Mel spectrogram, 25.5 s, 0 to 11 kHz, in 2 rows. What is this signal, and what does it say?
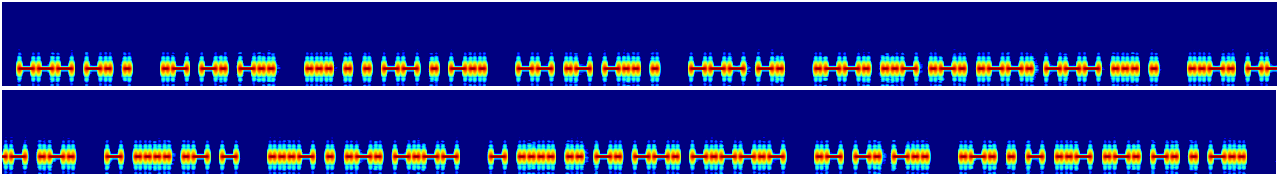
Morse code, heard as a keyed tone, about 25 wpm, 700 Hz. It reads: ONE AND SEEMED MADE ON PURPOSE FOR THAT VERY THING) AND RETURNED
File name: Pinocchio / Pinocchio ch3 25 25 ik1hge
